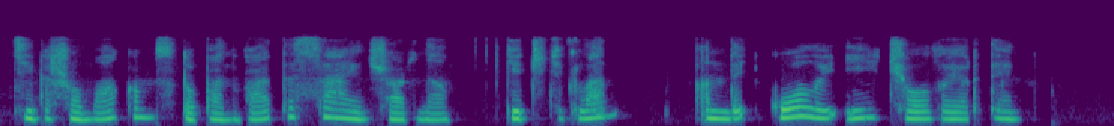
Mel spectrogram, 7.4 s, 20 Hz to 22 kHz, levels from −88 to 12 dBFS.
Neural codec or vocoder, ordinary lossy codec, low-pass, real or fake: vocoder, 22.05 kHz, 80 mel bands, WaveNeXt; Opus, 32 kbps; 7.2 kHz; fake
